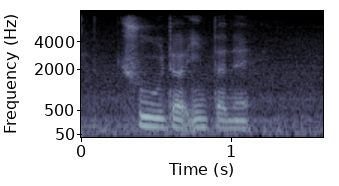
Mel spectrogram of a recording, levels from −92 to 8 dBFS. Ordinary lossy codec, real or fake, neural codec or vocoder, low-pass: none; real; none; 7.2 kHz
